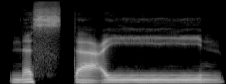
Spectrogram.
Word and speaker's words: نستعين: Clear ayn with a kasra. Nasta'i. عي. Don't make it ha or hamza. Don't say nasta'in. It's عي. نستعين.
